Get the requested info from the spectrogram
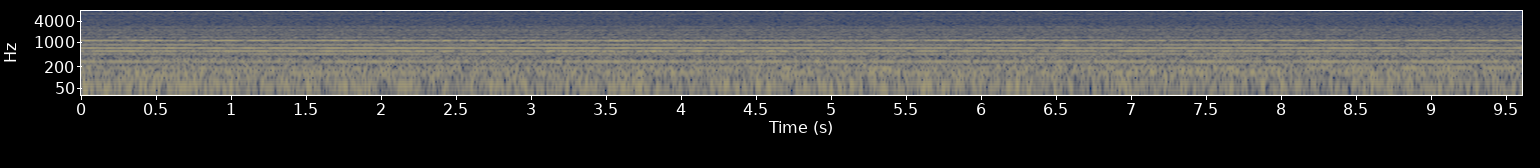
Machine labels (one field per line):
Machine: fan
